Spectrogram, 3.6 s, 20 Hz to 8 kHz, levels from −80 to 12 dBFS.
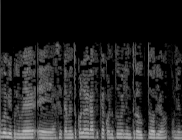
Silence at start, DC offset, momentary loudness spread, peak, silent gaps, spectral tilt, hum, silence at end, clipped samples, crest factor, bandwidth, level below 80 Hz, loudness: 0 s; under 0.1%; 5 LU; -8 dBFS; none; -11.5 dB/octave; none; 0 s; under 0.1%; 14 dB; 5.8 kHz; -50 dBFS; -23 LUFS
